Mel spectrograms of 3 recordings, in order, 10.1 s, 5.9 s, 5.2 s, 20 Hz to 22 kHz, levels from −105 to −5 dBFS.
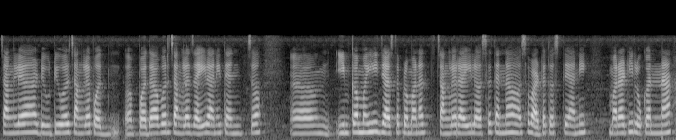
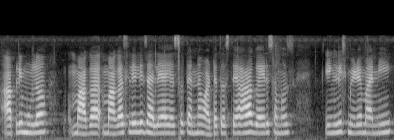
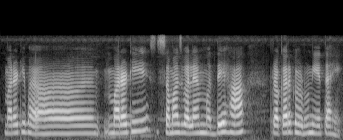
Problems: background sounds at intervals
